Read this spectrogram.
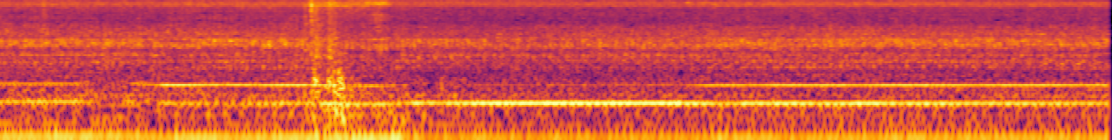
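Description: A forklift's hydraulics whine as the forks lift a load.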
